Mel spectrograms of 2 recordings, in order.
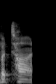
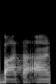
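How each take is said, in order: First: It is said the local American way. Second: It is said the Filipino Tagalog way. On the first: The speaker calls it wrong. "I got bitched at by a lady in Hawaii for saying Bataan" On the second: The speaker calls it right. "It's Bataan because it's uh, it's Filipino, it's Tagalog"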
